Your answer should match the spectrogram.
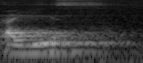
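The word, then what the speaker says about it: קַיִץ: By the way, the Hebrew word for summer, kayis, sounds like the word for end, kayes. Interesting.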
